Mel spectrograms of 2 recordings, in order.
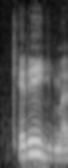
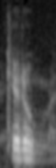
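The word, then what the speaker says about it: kerigma: Querigma le dicen algunos, pero en realidad se debería pronunciar querugma.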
